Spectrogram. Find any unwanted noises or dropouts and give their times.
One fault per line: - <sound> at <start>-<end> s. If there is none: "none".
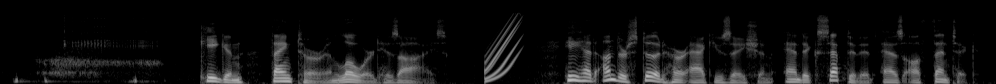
- breath at 0.1-1.7 s
- chirp at 4.8-5.3 s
